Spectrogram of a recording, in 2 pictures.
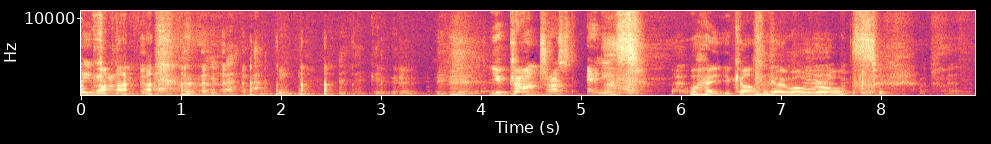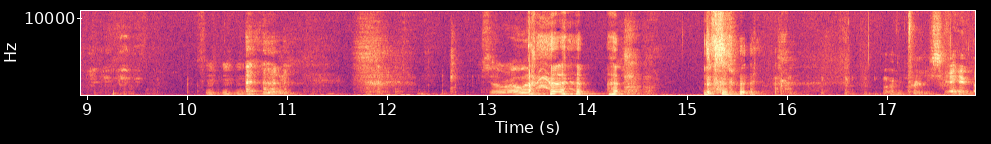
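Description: Several men laugh close by.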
